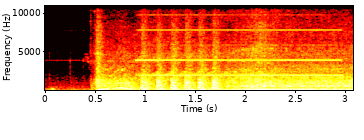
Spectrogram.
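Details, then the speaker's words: Freightliner Cascadia DD15 diesel after oil service and fuel filter change with fuel system primed, in neutral: starter churns a few beats, catches cleanly, settles into steady idle; oil pressure should rise. "nice start oil pressure should jump up"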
